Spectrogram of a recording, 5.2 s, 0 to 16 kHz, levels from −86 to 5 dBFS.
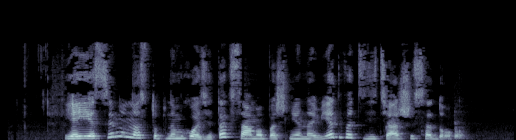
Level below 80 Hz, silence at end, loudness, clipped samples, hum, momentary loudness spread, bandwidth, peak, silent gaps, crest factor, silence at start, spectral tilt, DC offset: -78 dBFS; 0.55 s; -23 LUFS; under 0.1%; none; 8 LU; 11.5 kHz; -2 dBFS; none; 20 dB; 0.65 s; -3.5 dB/octave; under 0.1%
